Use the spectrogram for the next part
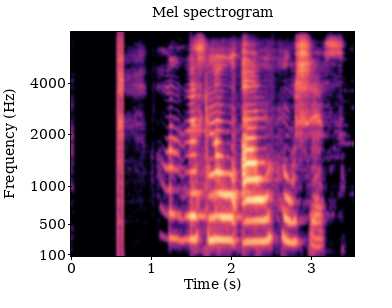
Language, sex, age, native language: Icelandic, female, 7, Icelandic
